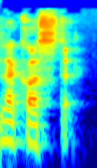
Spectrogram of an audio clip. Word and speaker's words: Lacoste: Na, Lacoste. Da ich nicht weiß, wie das ausgesprochen wird. Bin ich im Vorteil. Hast du verloren. Ja. – Das heißt nämlich Lacoste.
